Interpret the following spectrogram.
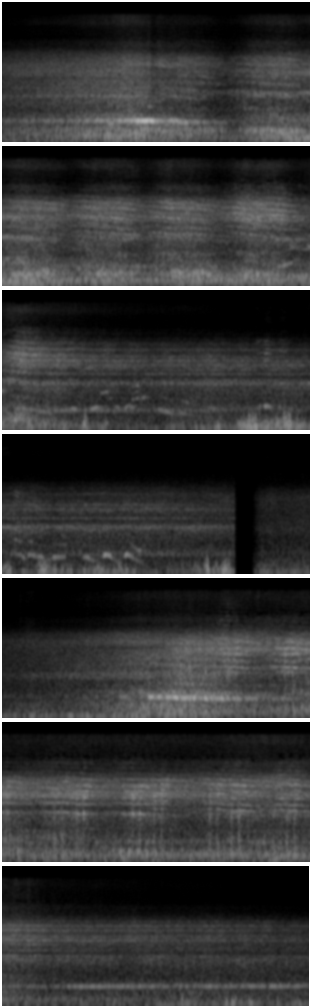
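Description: Electric locomotive-hauled trains passing through a station: loud running and rail noise with a steady high whine over a low rumble, cut off suddenly about halfway, then a second train approaching and passing with the same mix.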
